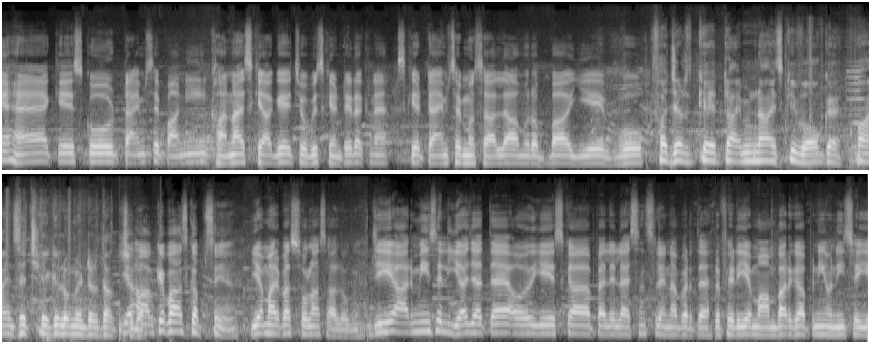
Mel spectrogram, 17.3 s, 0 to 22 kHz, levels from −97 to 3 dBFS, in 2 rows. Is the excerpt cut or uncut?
cut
